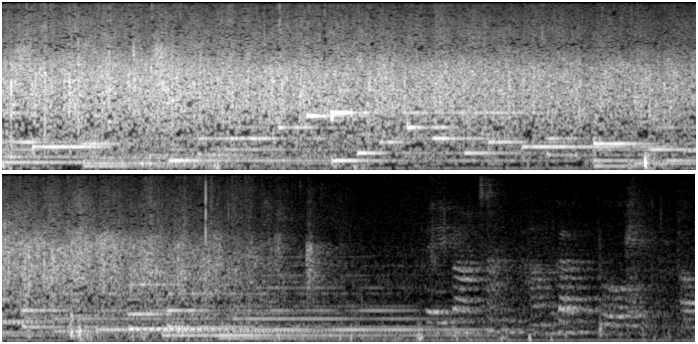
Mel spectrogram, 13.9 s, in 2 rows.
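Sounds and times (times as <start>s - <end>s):
audience applause: 0.0s - 9.8s
sustained low keyboard chords: 0.0s - 11.9s.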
